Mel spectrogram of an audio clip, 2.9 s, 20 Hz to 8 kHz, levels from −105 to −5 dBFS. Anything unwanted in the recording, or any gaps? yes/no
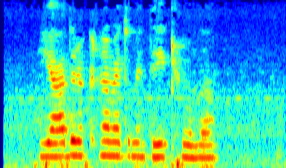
no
